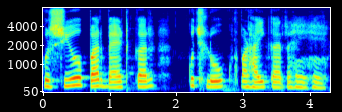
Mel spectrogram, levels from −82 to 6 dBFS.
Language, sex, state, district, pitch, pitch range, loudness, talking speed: Hindi, female, Uttar Pradesh, Lucknow, 200 Hz, 185-220 Hz, -19 LUFS, 125 wpm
